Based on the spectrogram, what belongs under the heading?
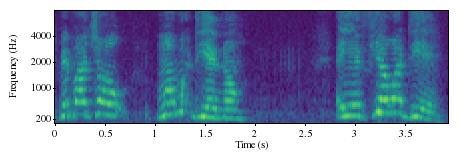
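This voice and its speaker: A middle-aged woman with a Ghanaian accent hosting a call-in advice show in a small radio studio, animated and gesturing as she talks. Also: high-pitched, unhurried. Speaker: radio host and counselor. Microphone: studio mic, camera across the room. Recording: distant camera audio in studio.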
